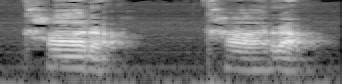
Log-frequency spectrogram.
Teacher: It's aspirated ka sound, right? Ka and you make aspiration.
